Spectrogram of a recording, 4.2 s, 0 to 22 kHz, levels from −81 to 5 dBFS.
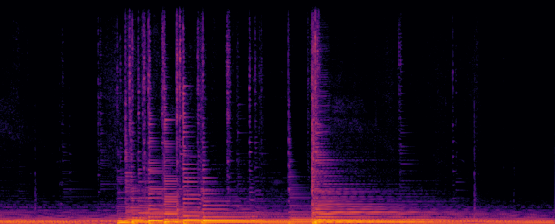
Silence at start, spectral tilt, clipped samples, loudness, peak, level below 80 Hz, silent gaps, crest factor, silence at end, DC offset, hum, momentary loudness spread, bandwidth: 0 s; -7.5 dB/octave; under 0.1%; -19 LUFS; -2 dBFS; -40 dBFS; none; 16 dB; 0 s; under 0.1%; none; 15 LU; over 20 kHz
